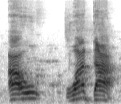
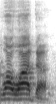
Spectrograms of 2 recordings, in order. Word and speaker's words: Al-Wahda: Ele está nos ensinando a dizer Al-Wada. E durante décadas a gente falou Wawada, né? Agora a gente aprendeu duas coisas, que a pronúncia correta é Al-Wada e a gente aprendeu que o Al não dá.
